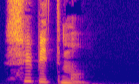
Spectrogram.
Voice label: "subitement", French; adverbs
